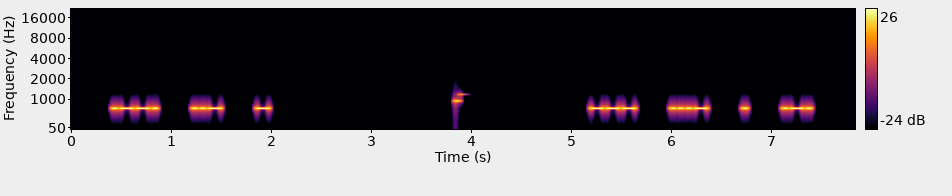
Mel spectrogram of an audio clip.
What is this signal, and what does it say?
Morse code, heard as a keyed tone, about 30 wpm, spaced as for 17 wpm, 690 Hz. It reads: PUT OVER
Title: 3x Character Spacing - Top 200 Words - 30wpm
